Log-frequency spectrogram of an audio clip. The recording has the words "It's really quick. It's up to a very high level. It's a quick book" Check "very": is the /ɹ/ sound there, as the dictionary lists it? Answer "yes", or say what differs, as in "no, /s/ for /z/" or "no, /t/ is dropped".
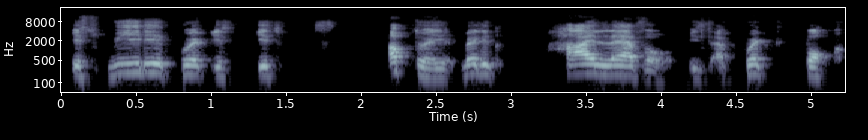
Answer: no, /l/ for /ɹ/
